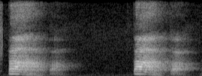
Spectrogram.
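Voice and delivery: "Papa" with a high, falling first syllable and a light neutral second; Chinese tone demo. Shown as a demonstration. Teacher models Chinese papa for learners, high falling tone then toneless syllable. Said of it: "on insiste bien sur la première syllabe".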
